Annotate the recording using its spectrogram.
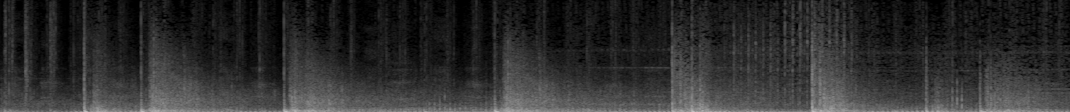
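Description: Gunshots crack and boom with echoing tails, again and again.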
